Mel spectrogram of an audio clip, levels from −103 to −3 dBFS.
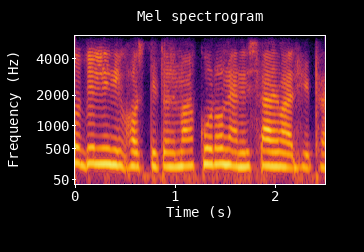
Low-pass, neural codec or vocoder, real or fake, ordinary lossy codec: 5.4 kHz; codec, 16 kHz in and 24 kHz out, 0.6 kbps, FireRedTTS-2 codec; fake; Opus, 24 kbps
